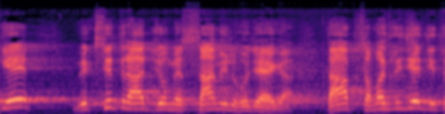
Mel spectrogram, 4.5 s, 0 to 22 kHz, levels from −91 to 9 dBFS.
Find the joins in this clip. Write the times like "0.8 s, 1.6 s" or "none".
none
